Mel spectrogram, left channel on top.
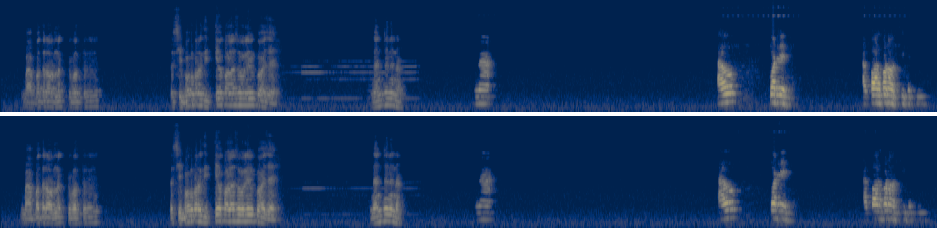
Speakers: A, on the right; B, on the left.
A: ବାବଦରେ ଅନେକ କିମନ୍ତ ଶିବଙ୍କର ଦି ତୀୟ କୈଳାଶ ବୋଲି ବି କୁହାଯାଏ ଜାଣିଛନ୍ତି ନା।
B: ନା। ଆଉ କୁଆଡେ ଯାଇଥିଲ ଆଉ କଣ କଣ ଅଛି ସେଠି?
